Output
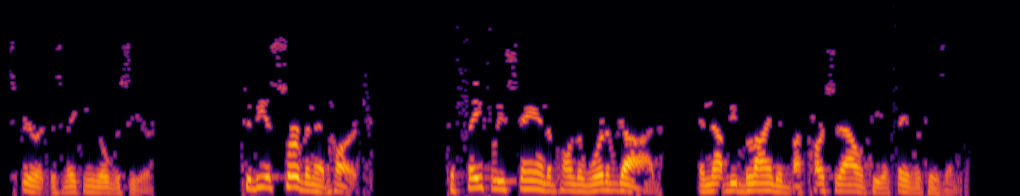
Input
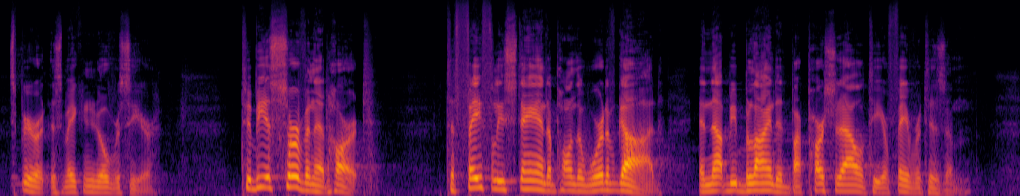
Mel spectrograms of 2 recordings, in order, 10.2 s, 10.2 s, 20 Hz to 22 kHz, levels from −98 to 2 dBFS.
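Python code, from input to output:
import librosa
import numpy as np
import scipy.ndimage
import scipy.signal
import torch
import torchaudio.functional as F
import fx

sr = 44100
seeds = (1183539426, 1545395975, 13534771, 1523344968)

y = fx.quant_dither(x, sr, seeds[0], bits=8, dither='none')
y = fx.spec_topn(y, sr, count=16)
y = y * 10.0 ** (7.0 / 20.0)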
